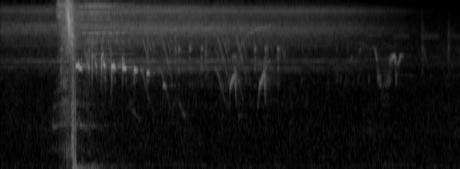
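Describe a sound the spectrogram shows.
Bright, tinkling chimes sparkle and slowly fade.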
